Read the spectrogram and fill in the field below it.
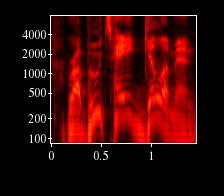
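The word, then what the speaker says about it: Roboute Guilliman: Rabbout Gillamin.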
